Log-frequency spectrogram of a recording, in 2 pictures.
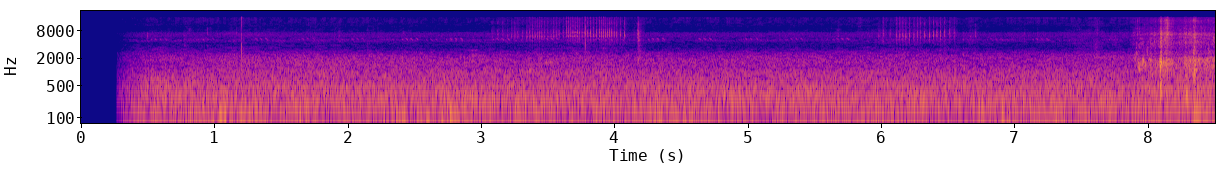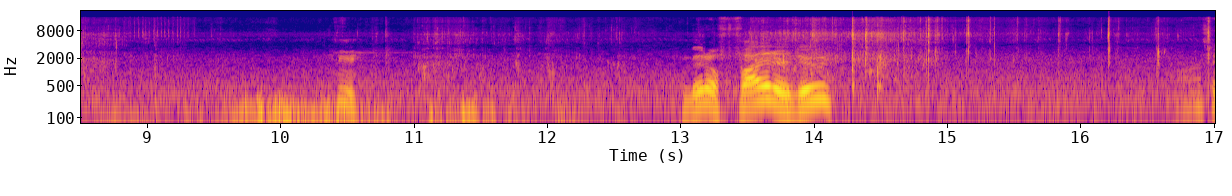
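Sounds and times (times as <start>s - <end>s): river water rushing: 4.4s - 9.6s, 10.5s - 17.0s
water splashing: 7.4s - 9.6s, 10.4s - 17.0s.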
